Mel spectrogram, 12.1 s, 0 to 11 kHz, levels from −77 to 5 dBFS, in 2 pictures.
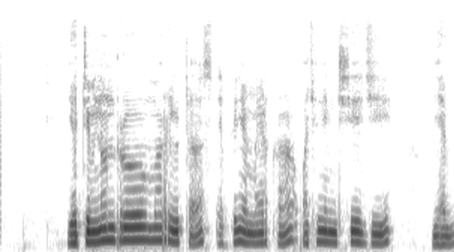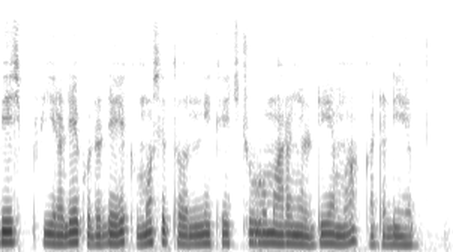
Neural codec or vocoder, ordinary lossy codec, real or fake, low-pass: vocoder, 44.1 kHz, 128 mel bands, Pupu-Vocoder; MP3, 32 kbps; fake; 9.9 kHz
